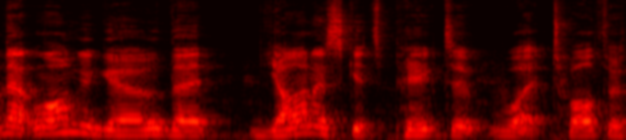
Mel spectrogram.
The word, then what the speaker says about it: Giannis: Because, It's just not that long ago that Giannis gets picked at, 12th or 13th? And people are just like, who's this kid? How do you say anti-Tom, you know? Giannis.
